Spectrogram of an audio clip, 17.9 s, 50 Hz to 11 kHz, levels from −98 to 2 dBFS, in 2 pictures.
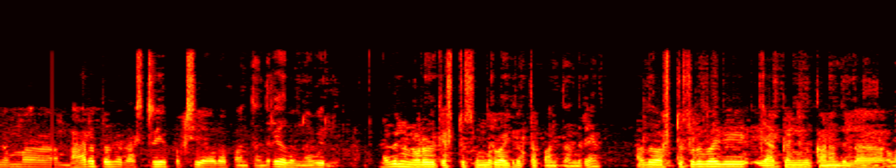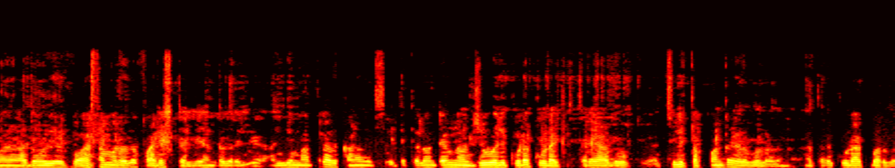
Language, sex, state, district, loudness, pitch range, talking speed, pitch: Kannada, male, Karnataka, Raichur, -22 LUFS, 120-145 Hz, 55 wpm, 130 Hz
